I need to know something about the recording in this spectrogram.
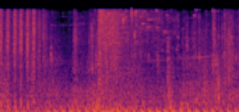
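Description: An explosion booms with debris scattering.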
